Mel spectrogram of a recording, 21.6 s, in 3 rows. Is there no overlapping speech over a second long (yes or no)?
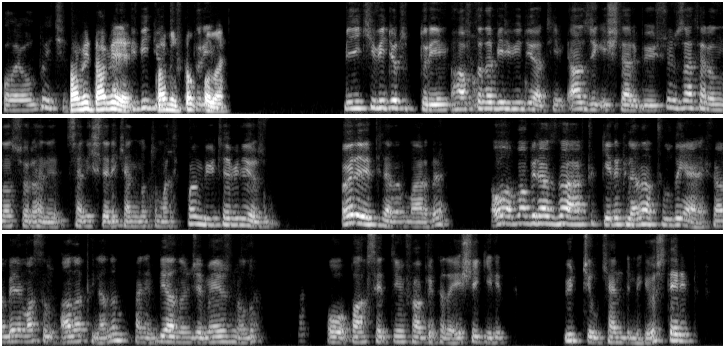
no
